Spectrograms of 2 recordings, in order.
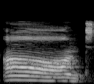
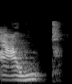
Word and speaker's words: aunt: is my foreign T notice it's a long time aren't not out aren't okay next one my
